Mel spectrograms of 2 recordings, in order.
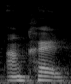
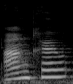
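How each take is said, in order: First: "ángel" as an-GEL, pitched lower; stress on last syllable. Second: "ángel" as ÁN-gel; stress on first syllable. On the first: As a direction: move the weight onto GEL in "ángel". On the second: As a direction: hit ÁN in "ángel", lighter second syllable. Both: Shown as a demonstration. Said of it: "listen to where we hear the stress".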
